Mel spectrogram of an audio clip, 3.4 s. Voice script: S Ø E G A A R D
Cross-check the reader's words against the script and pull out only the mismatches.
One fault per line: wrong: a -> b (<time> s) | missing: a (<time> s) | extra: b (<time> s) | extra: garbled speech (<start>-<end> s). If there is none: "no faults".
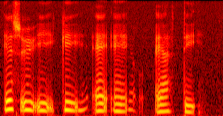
no faults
